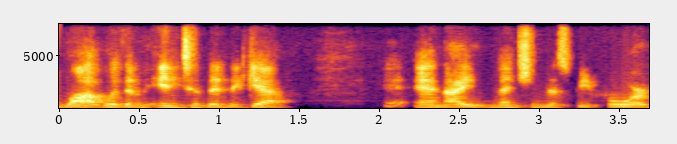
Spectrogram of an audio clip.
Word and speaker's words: Negev: the letter bait but it's pronounced in this context like a V so the right way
